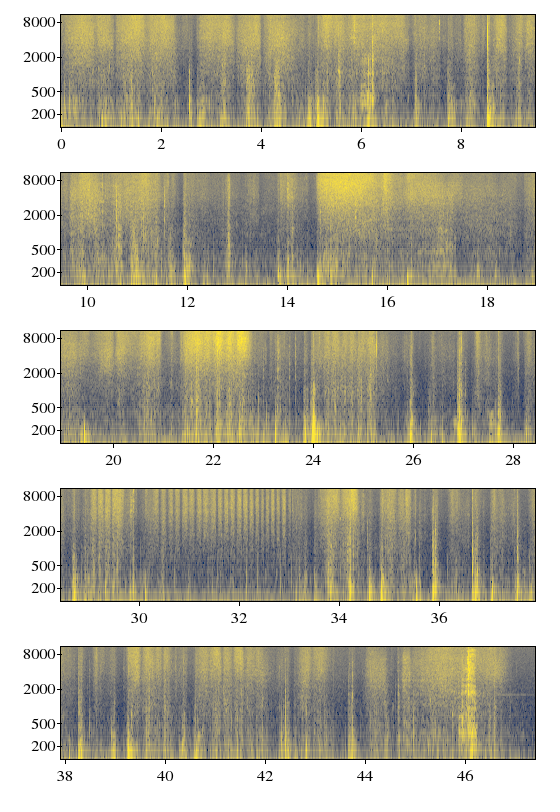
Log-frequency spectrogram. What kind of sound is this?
Indoor Towel Dry Wooden Table
Soft hand towel rubbing dry a wooden table.
sound, kitchen, table, dry, effect, sfx, indoor, sounddesign, towel, foley, wood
